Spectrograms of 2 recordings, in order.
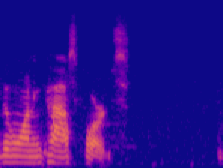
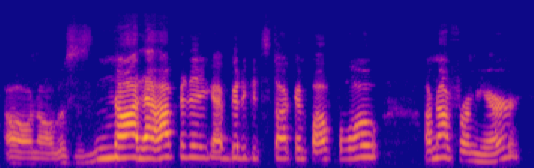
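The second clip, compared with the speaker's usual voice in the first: higher, louder mock panic at the border; retold panic; 6 semitones higher, 5 dB louder than usual. Stuck at the border, retelling her panic to the guard, higher and louder. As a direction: relive the border scare with rising alarm. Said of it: "I was starting to freak out".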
